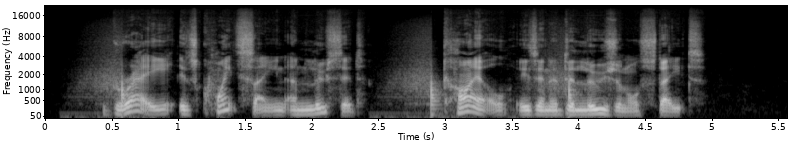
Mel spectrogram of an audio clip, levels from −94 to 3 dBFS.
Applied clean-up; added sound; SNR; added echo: none; Thump, thud; 10 dB; none.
